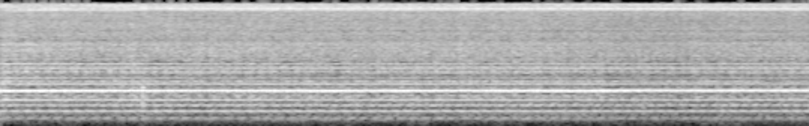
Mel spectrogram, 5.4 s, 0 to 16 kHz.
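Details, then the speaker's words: Several 20mm case fans in a Dell GX620; constant layered high-pitched whine, no rattle or grinding, working but a lot of noise, owner may pull them out. "Because, yeah, that's a lot of noise. But, I mean, it's working."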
